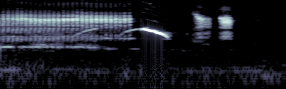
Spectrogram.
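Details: Female common iora (sirtu, cak lilin) calling as a lure to provoke males into singing: a fast buzzy pulsed trill lasting over a second, then a rising-falling whistled slur, ending with two short buzzy bursts.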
